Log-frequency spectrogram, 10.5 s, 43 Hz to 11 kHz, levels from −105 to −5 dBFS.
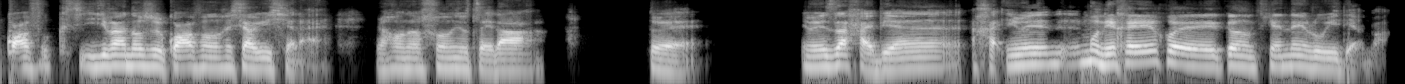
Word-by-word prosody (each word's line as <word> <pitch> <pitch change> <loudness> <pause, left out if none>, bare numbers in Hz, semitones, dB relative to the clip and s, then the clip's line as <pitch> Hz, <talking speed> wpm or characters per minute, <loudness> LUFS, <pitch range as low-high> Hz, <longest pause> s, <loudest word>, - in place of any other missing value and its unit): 刮 130 - +4
风， 130 +1 -13 0.2
一 140 +1 -3
般 150 0 +5
都 150 0 +2
是 140 -2 0
刮 135 +1 +5
风 135 -1 -3
和 130 - -6
下 130 +1 +2
雨 120 - -3
一 - - -3
起 115 - -6
来。 - - -12 0.3
然 - - -8
后 125 - -4
呢， 120 -1 -4
风 125 +1 -4
就 120 - -4
贼 105 - -4
大 110 -1 +3 0.8
对， - - -2 0.8
因 135 - -8
为 140 +1 +1
在 155 +2 +5
海 - - +1
边， 125 +4 -2
海 - - -4
因 145 - -2
为 165 +1 -1
慕 195 0 +1
尼 160 0 +5
黑 180 +2 +4
会 150 -7 +3
更 145 -3 +1
偏 140 +2 -6
内 145 -1 -2
陆 130 -1 -2
一 115 - -3
点 - - -10
吧。 - - -22
135 Hz, 235 characters per minute, -23 LUFS, 125-150 Hz, 0.8 s, 般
